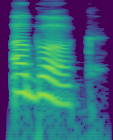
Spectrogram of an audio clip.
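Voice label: "a book", English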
